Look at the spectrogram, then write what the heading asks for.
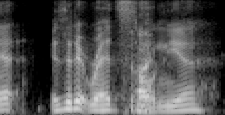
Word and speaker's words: Red Sonja: Barbarian and Conan the Destroyer he is in red Sanja Raw Deal The Running Man Predator did you say Red Sonja yeah is that not how you say it isn't it red Sonia it's Sonia is it Sonia did I did I spell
